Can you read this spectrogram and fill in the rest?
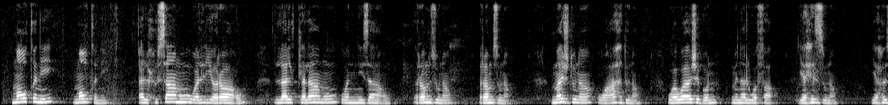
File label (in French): Mawtini prononciation couplet; Mawtini (« ma patrie, mon pays ») est un chant écrit par le poète Ibrahim Tougan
